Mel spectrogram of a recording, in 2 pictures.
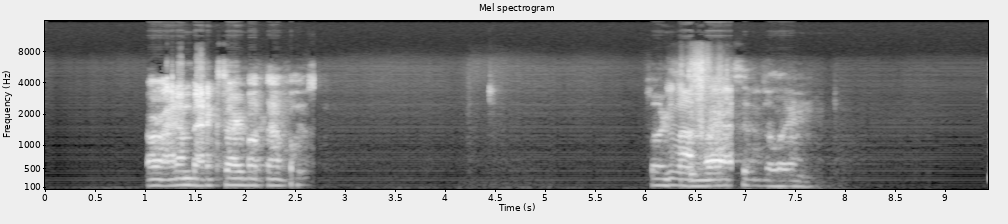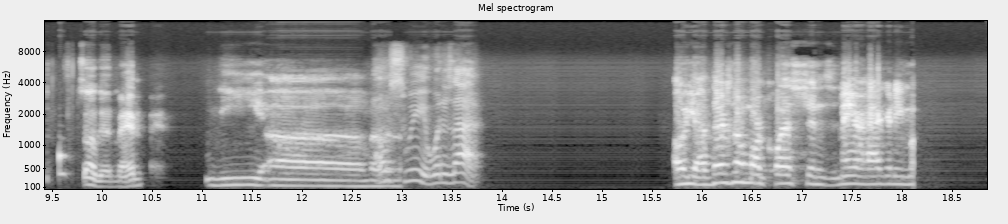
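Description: A man talks through a microphone, in short bursts.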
